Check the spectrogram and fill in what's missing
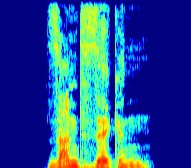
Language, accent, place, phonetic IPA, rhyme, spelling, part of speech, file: German, Germany, Berlin, [ˈzantˌzɛkn̩], -antzɛkn̩, Sandsäcken, noun, De-Sandsäcken.ogg
- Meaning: dative plural of Sandsack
